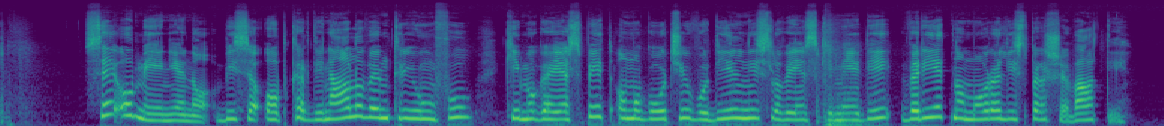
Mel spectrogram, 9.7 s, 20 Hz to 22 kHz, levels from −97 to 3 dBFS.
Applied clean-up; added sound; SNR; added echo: neural mask model RNNoise.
